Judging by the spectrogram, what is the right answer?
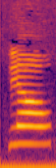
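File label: "liao", Mandarin Chinese neutral tone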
